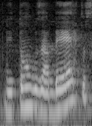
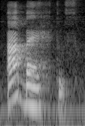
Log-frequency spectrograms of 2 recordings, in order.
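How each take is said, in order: First: Said in the usual way. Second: Abertos said louder and by itself; stressed abertos. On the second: Shown as a demonstration. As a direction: lean hard on abertos. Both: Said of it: "os ditongos abertos".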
